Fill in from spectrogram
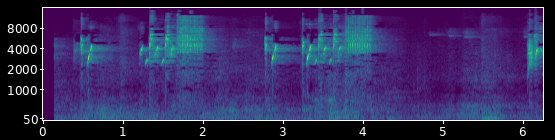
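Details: Excited European goldfinch singing: bursts of bright twittering and buzzy trills high in pitch, in phrases about a second long separated by short pauses, with a thin sustained whistle near the end.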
